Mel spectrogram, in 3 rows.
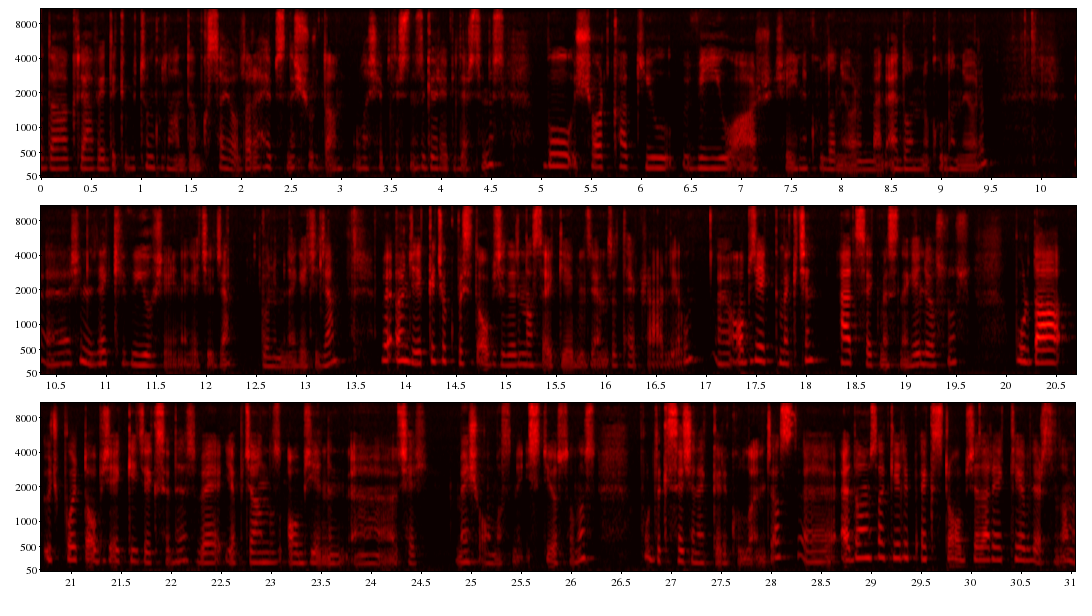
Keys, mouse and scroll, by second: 10.1 click, 12.5-17.0 middle drag, 18.7-21.8 drag, 30.2-31.0 drag.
